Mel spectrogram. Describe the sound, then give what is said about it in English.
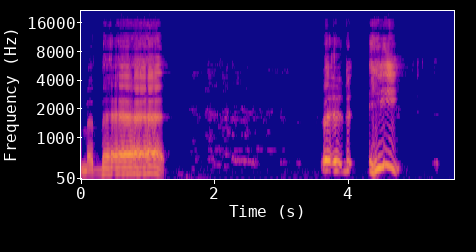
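A person mimics a sheep with three loud, quavering bleats: a long wavering one first, then after a pause two shorter, sharper ones close together. No one is talking. “What does a sheep do?”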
